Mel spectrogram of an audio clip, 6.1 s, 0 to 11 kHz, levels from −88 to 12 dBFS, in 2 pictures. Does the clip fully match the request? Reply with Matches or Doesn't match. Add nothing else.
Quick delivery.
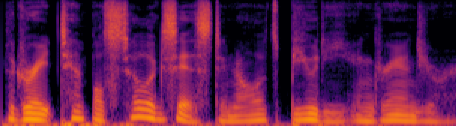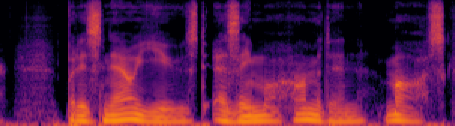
Doesn't match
